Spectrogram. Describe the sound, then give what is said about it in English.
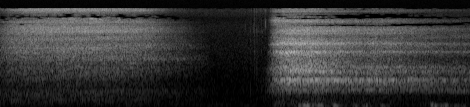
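A deep breath, alone: a long soft inhale that fades, a short pause, then a fuller, louder airy exhale with a slightly breathy rasp. “It starts with a deep, deep, deep breath.”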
